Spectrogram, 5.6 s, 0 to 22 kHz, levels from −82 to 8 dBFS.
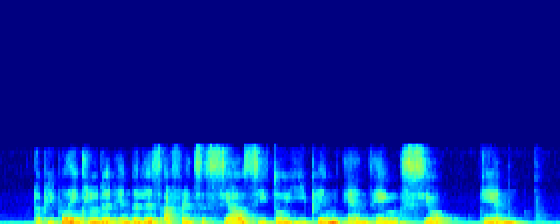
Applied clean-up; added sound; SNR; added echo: none; none; none; none.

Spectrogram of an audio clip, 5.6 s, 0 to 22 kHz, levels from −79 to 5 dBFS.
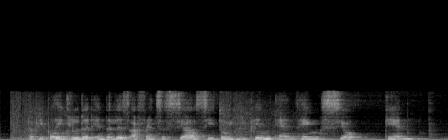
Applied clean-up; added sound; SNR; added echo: none; Explosion; 20 dB; reverberation time 1.9 s.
